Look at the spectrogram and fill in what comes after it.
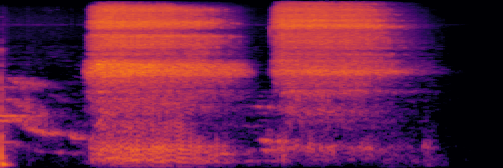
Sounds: Sniff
